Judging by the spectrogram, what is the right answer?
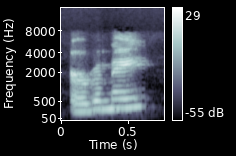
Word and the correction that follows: yerba mate: Is that how you say it? – Yerba mate? – Yerba mate.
